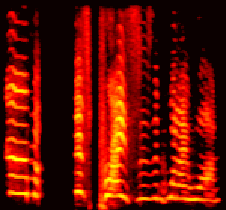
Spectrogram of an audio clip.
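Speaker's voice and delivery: squeaky, very high, slow whine of a Karen; mock Karen complainer. Customer grumbling to the company about a price, mock Karen squeak. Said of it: "I'm not about to Karen somebody".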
